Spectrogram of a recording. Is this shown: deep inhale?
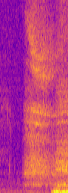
yes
